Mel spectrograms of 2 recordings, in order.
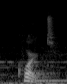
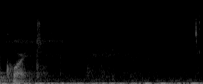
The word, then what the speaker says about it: quirt: m e p h i t e i quirt it means a riding whip used especially in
